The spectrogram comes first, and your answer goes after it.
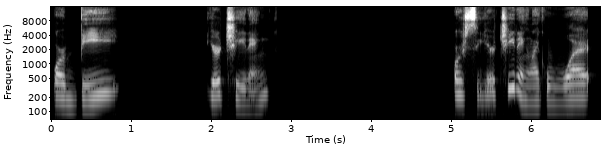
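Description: Speaking very slowly in a gravelly, medium-pitched voice, a young woman with a cold sounds throaty as she rambles through a personal story. She's animated, cuts herself off, and tosses in joking asides. It's studio-quality audio with no room sound.

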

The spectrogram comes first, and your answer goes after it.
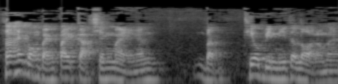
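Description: A man's voice: mid-range voice, animated, fast, a little mellow. A man hosting a podcast in casual chat, asking curious questions. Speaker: podcast host. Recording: echoey room, faint background noise.

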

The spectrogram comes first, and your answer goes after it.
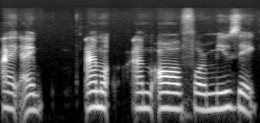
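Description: Soft-spoken woman guest. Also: mid-range voice, little pitch movement, unhurried, dry recording, lo-fi sound. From Vietnam. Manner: hesitant, many ums and restarts. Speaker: guest musician. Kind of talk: interview answers.

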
